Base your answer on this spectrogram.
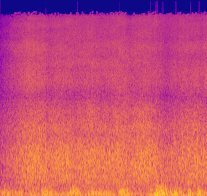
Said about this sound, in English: Oh, it's too windy. I can't get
